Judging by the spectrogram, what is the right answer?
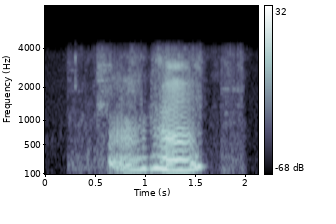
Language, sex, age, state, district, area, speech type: Santali, male, 18-30, Jharkhand, Pakur, rural, conversation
